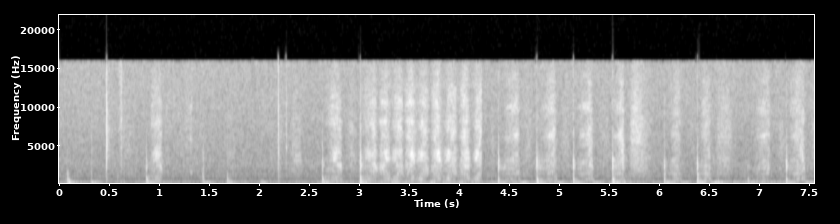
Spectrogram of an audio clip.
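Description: A plastic Apple Pencil tip taps and scratches across the flat, solid glass screen of an iPad while drawing, and fingertips touch and swipe the glass. Sharp, dry clicks come in a steady series over soft, rubbing scrapes. A low, constant hum sits underneath.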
